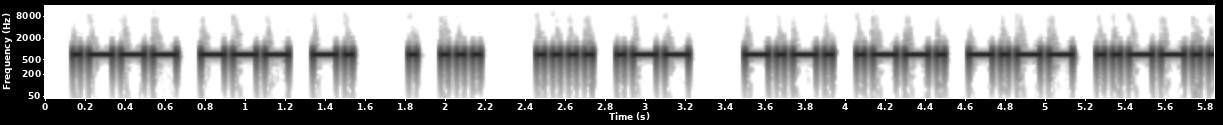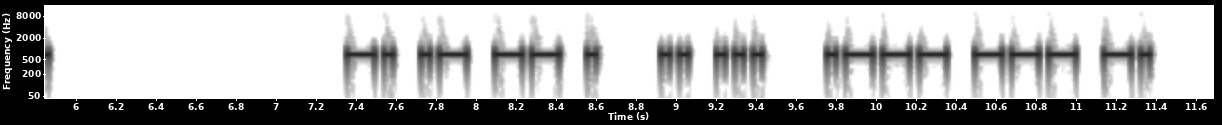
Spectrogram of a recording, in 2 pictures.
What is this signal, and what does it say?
Morse code, heard as a keyed tone, about 29 wpm, 700 Hz. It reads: JON ES HW CPY? NAME IS JON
